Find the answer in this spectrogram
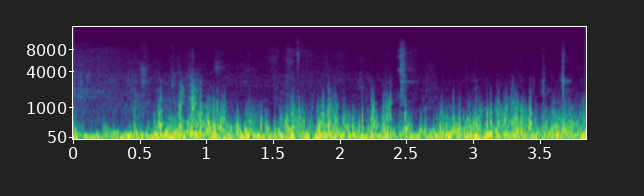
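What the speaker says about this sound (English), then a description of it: "Another windy day." Strong wind buffets the microphone in a constant rumbling roar, with gusty rustling bursts throughout.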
